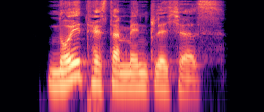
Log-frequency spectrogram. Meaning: strong/mixed nominative/accusative neuter singular of neutestamentlich
- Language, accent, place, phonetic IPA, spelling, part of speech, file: German, Germany, Berlin, [ˈnɔɪ̯tɛstaˌmɛntlɪçəs], neutestamentliches, adjective, De-neutestamentliches.ogg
